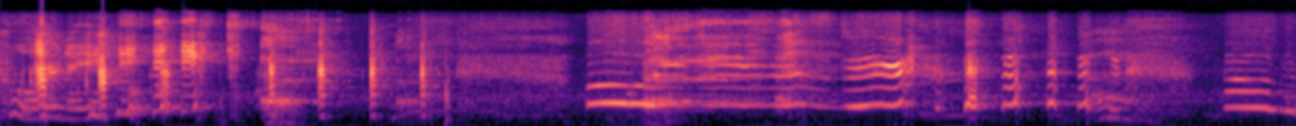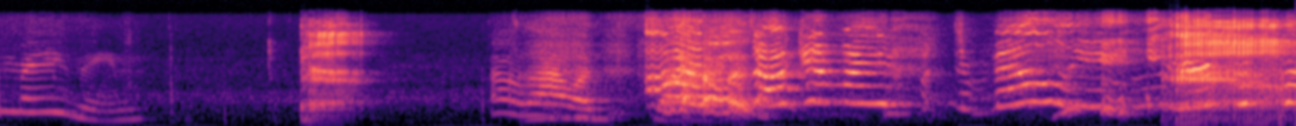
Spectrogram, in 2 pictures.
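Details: A girl deliberately burping, with several long, voiced burps between laughter and chatter; burping.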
